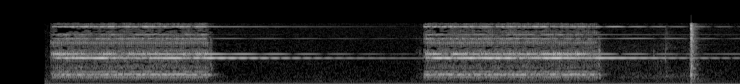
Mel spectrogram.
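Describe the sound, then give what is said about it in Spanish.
A telephone at a car repair garage rings twice with long electronic trills, each burst lasting about one and a half seconds with a pause between, followed by a sharp click as the receiver is picked up. “Por teléfono.”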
